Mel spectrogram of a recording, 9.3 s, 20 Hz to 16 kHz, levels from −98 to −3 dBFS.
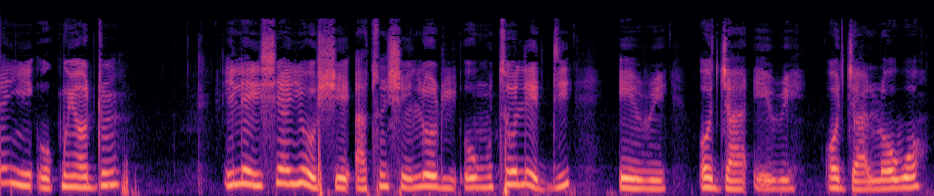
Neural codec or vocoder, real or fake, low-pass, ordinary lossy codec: vocoder, 48 kHz, 128 mel bands, Vocos; fake; 14.4 kHz; MP3, 48 kbps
